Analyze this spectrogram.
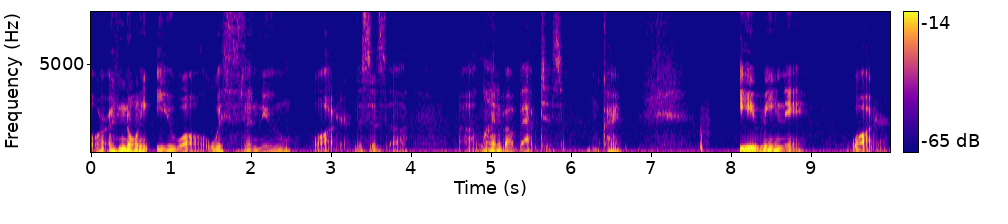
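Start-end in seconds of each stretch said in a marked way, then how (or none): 3.3-6.6 whispered aside. Real, not acted. Aside during language lesson.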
